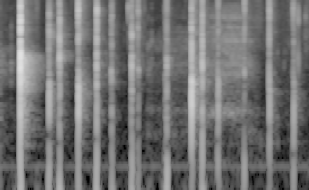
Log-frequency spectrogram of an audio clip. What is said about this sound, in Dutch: Ik, wacht, ik wil gewoon even een applaus geven voor die personen. Zullen we een applaus geven voor die personen?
